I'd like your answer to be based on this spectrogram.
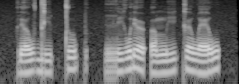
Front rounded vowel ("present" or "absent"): present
